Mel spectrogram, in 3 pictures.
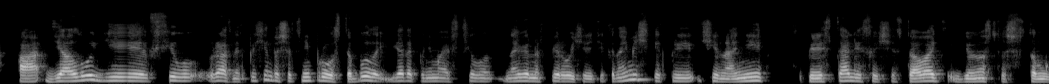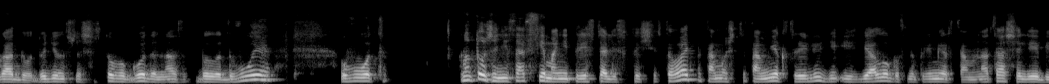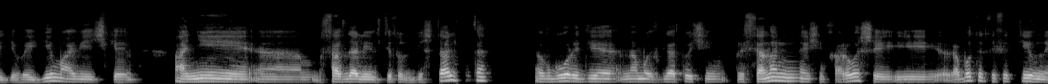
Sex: male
